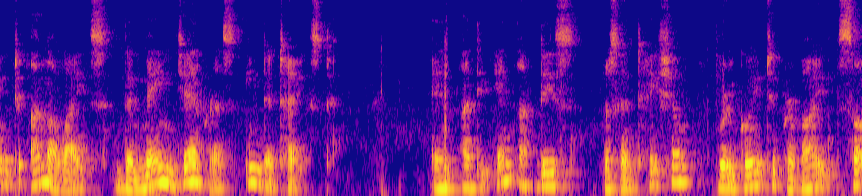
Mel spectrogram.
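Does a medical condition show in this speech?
No.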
